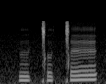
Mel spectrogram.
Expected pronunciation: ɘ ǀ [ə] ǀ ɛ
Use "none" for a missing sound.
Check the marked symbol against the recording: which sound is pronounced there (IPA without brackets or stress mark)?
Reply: ə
